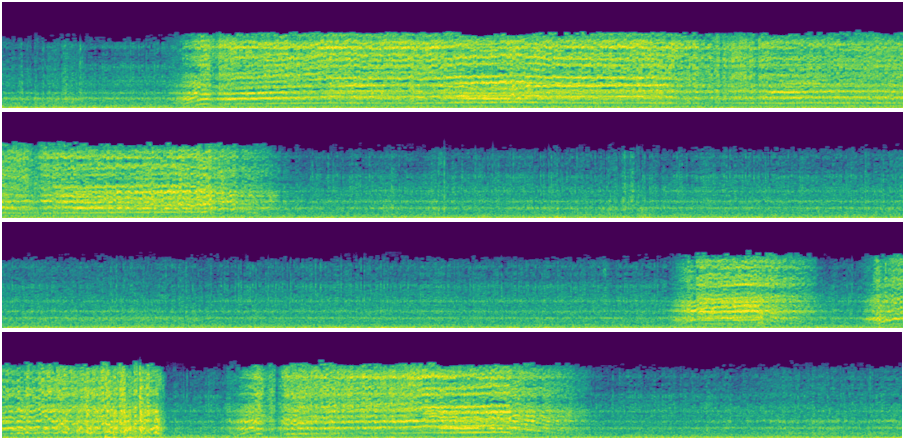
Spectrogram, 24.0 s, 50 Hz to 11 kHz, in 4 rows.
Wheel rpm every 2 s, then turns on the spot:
60, 160, 160, 120, 10, 0, 10, 0, 50, 90, 110, 10.
12-14 22-24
